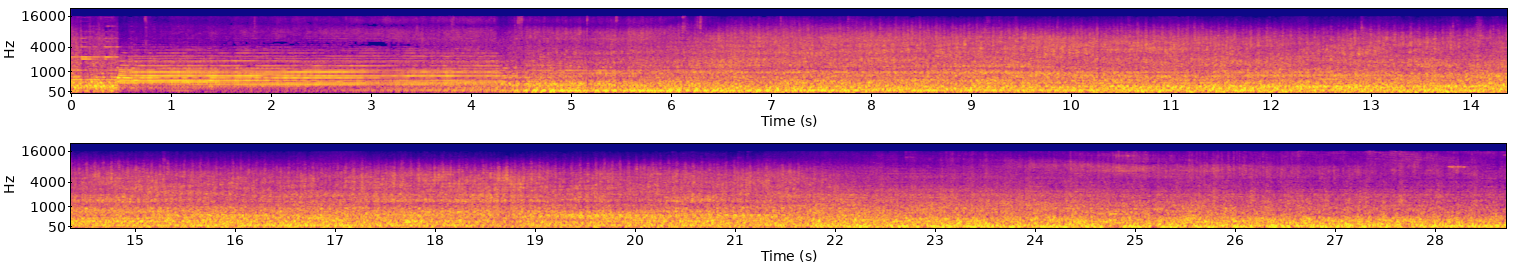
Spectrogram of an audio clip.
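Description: Diesel locomotive horn sounding one blast of about four seconds, then a train rolling past: the locomotive's engine and the steady rumble and clatter of loaded sugar-cane cars on the rails.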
